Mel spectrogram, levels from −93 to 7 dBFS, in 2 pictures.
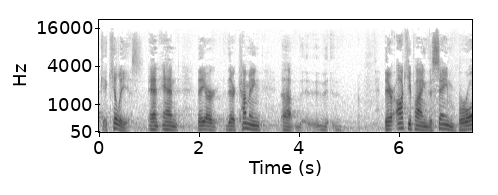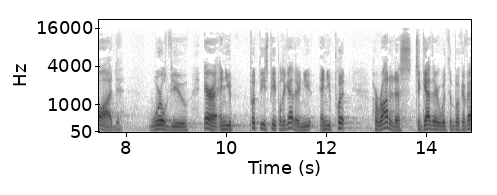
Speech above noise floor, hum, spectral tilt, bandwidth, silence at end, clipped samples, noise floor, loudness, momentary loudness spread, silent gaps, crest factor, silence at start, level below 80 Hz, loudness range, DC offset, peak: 31 dB; none; -6 dB/octave; 16 kHz; 0 s; under 0.1%; -57 dBFS; -27 LUFS; 17 LU; none; 20 dB; 0 s; -66 dBFS; 6 LU; under 0.1%; -6 dBFS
